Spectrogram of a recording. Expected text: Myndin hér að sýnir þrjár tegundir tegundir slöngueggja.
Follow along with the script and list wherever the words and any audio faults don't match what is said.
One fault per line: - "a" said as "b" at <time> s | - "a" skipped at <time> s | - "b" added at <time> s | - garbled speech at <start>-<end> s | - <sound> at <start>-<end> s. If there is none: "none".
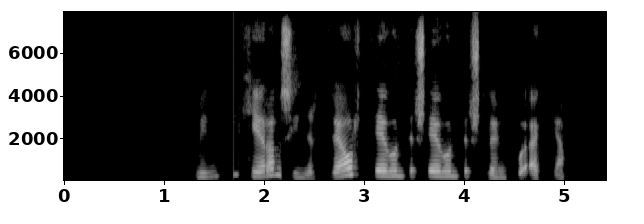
- dropout at 1.6-1.7 s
